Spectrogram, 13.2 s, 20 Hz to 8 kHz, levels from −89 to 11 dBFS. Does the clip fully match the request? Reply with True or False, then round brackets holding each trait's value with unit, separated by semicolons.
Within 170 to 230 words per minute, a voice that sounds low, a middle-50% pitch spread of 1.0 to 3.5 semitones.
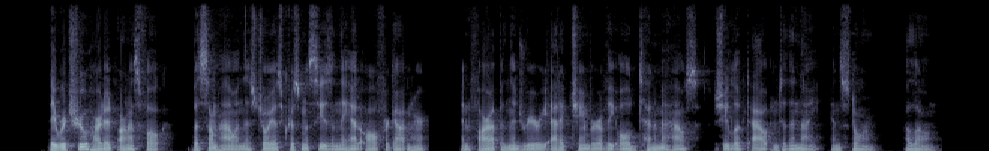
True (180 wpm; 80 Hz; 2.9 semitones)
